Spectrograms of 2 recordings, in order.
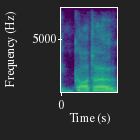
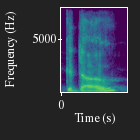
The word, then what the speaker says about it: Godot: years I teach theatre when I say gato which is how I learned to say it and the Americans are going you mean Godot my sure hmm okay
